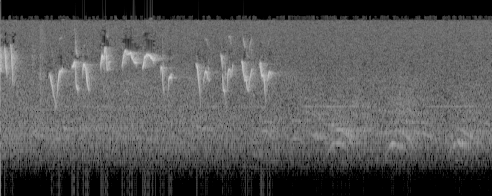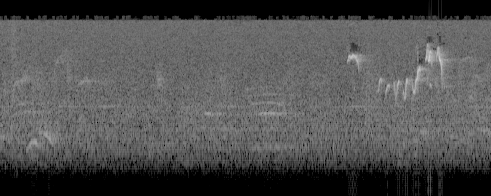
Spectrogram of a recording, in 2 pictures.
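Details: A Pallas's leaf warbler, scarce migrant on Hegura-jima, Japan, gives a burst of high rapid notes and trills, then falls silent amid faint background hiss before a short second burst of sharp rising notes near the end.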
